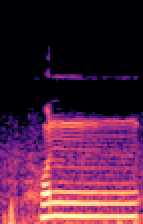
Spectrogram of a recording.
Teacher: اور یہ بڑی ہا ہونے نہ پائے، بالکل سادہ پڑھیں گے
